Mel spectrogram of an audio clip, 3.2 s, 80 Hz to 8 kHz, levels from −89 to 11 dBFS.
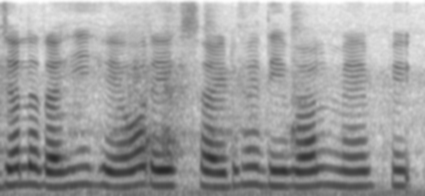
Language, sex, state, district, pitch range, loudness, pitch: Hindi, female, Himachal Pradesh, Shimla, 225-245 Hz, -14 LUFS, 230 Hz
